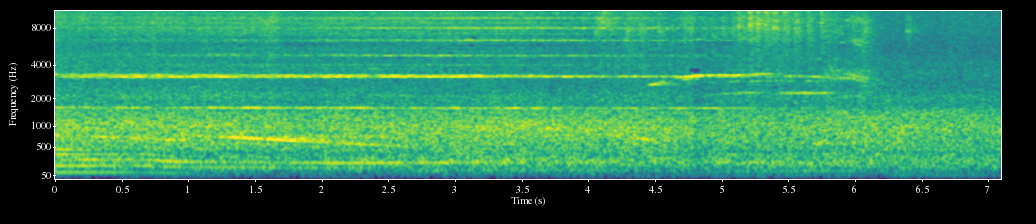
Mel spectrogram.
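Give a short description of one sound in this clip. A train's motors whine and hum as it brakes.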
